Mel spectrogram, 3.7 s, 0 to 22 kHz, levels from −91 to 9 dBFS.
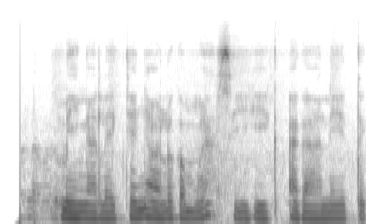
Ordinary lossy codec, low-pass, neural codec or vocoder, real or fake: none; 14.4 kHz; none; real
